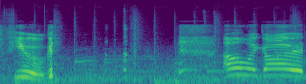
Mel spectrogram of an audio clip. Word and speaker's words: fugue: It's not fuguay, it's fugue.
